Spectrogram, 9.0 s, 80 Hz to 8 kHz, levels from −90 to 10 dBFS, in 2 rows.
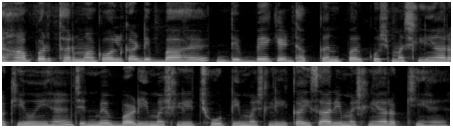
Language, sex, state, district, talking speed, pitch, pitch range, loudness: Hindi, female, Andhra Pradesh, Visakhapatnam, 165 wpm, 240 Hz, 230-245 Hz, -35 LUFS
